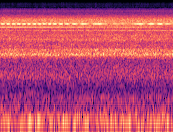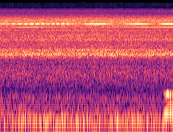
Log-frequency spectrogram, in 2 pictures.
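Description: Steady whine and rumble of a light aircraft engine on the runway after landing, rolling toward a stop; a constant, close drone with a faint bump near the end and no talking.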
